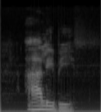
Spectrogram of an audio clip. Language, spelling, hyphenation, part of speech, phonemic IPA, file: Dutch, alibi, ali‧bi, noun, /ˈaː.liˌbi/, Nl-alibi.ogg
- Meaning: alibi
